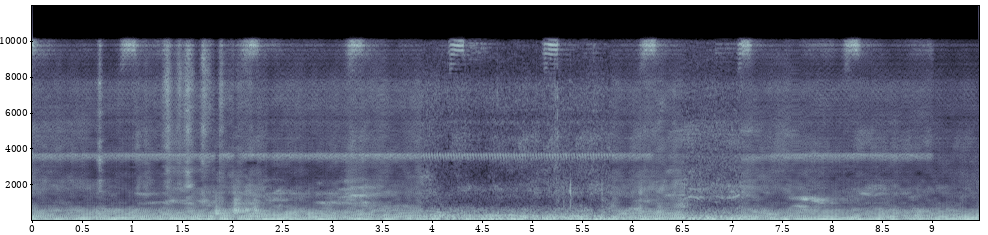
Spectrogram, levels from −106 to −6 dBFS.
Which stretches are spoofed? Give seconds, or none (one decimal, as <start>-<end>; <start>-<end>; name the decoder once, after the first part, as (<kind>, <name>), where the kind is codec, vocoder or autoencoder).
0.0-3.9 (vocoder, Vocos); 5.8-6.5; 7.1-9.5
